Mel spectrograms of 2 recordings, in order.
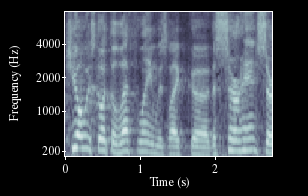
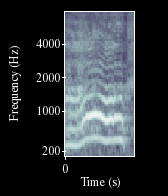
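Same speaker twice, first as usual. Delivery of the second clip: high, louder startled ah; grandma's gasp; 12 semitones higher, 5 dB louder than usual. Retold or imitated. Grandson imitating grandma finding things, high startled cry. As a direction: yelp like she's found something. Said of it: "She went".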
